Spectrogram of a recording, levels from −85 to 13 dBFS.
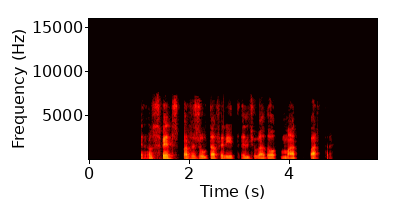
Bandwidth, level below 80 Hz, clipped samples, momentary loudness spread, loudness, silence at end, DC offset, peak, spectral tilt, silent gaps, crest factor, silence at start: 7.8 kHz; -56 dBFS; under 0.1%; 11 LU; -32 LUFS; 1.2 s; under 0.1%; -8 dBFS; -6 dB/octave; 1.83-1.87 s, 3.77-3.82 s, 4.18-4.42 s; 24 dB; 1.05 s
